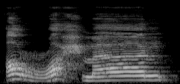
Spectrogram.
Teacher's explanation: تو الرحمن کے اندر را کے اوپر زبر ہے، یہاں پر را کو موٹا پڑھا جائے گا۔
